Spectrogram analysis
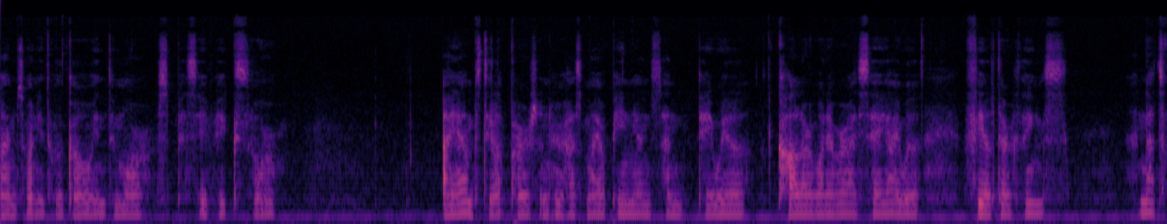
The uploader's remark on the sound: There is some background noise, so if that kind of thing annoys you, feel free to skip this episode.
